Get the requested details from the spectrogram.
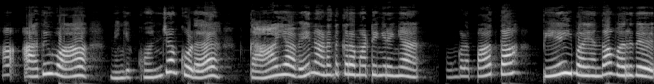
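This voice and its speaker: A bold young daughter-in-law in a cartoon, voiced by a woman, speaking in a very high, bright voice. She lectures and talks back defiantly, and has a southern Tirunelveli Tamil accent. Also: moderate pace. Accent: southern Tamil Nadu (Tirunelveli) Tamil. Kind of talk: animated family drama voice acting.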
